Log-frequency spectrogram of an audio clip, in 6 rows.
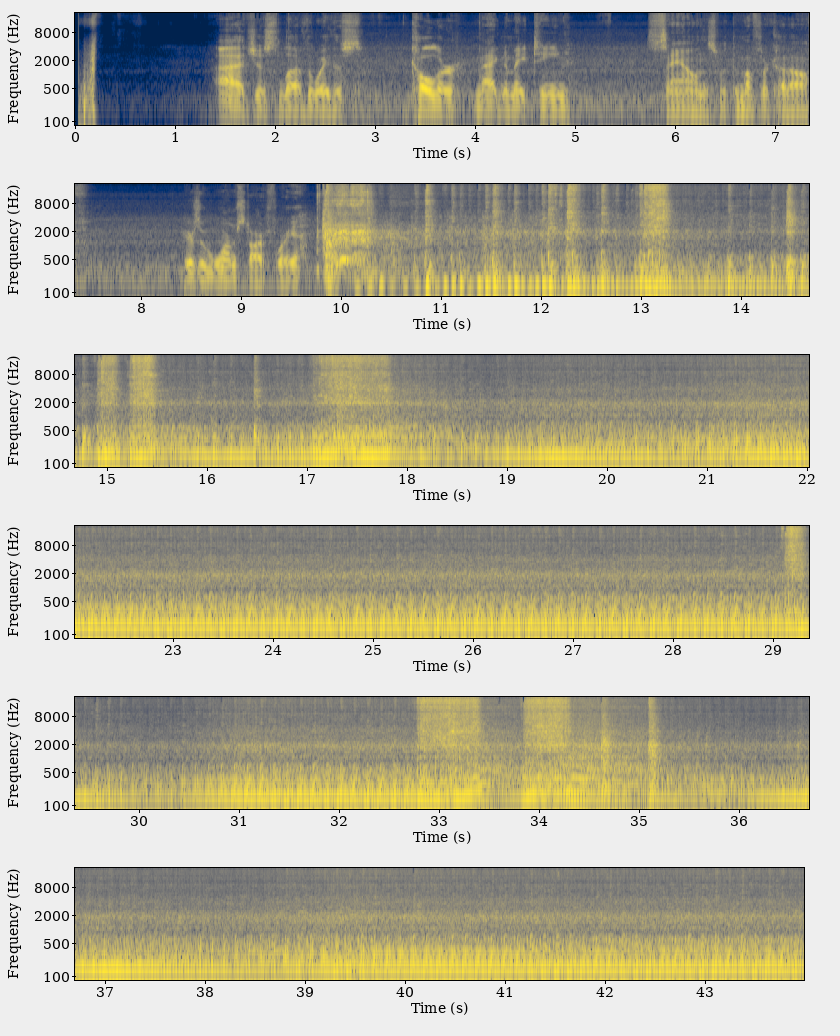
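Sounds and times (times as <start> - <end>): engine idling without muffler: 9.8 - 32.8, 33.5 - 43.9
engine revving: 9.8 - 43.9.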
